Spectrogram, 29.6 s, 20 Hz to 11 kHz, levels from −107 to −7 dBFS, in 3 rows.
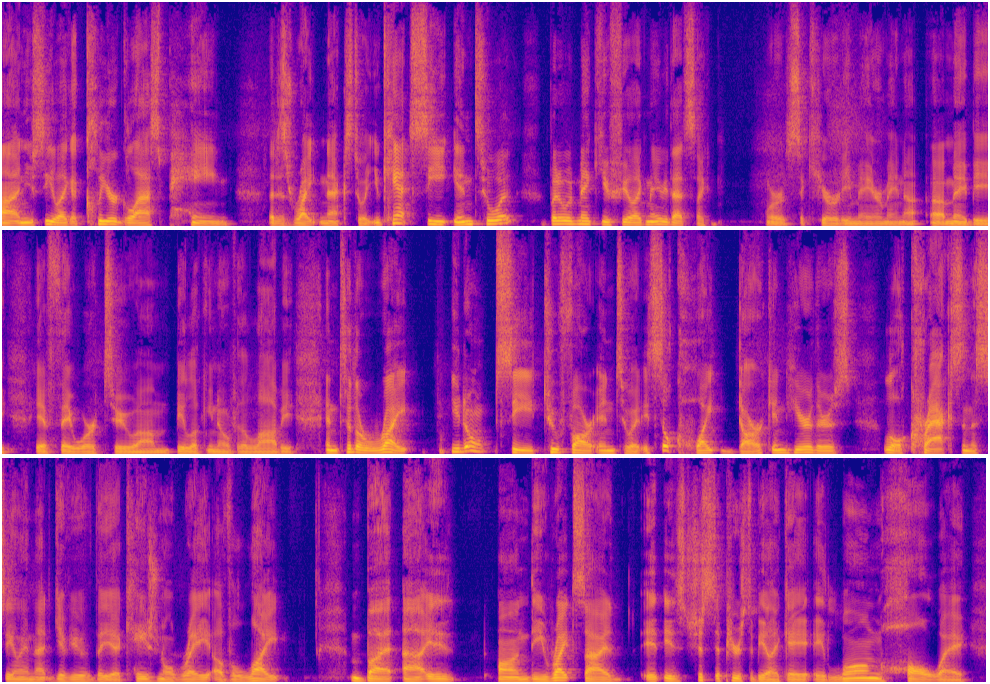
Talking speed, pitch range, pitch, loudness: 195 wpm, 80-115 Hz, 95 Hz, -27 LUFS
